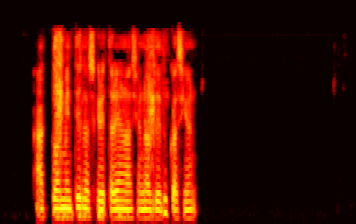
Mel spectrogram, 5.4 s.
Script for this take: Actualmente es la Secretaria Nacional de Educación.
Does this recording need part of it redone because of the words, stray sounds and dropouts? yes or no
no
